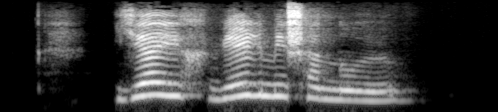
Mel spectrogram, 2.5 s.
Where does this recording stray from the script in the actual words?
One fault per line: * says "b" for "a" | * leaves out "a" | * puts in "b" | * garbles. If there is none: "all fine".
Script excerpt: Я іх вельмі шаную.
all fine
